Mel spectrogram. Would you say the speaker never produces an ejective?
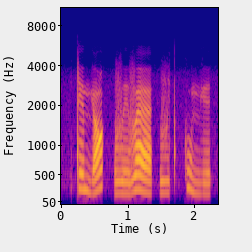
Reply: yes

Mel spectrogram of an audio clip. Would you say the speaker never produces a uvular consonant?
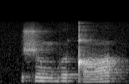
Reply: yes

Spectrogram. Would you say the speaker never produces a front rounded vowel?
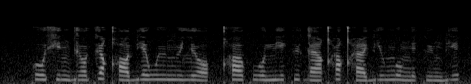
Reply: no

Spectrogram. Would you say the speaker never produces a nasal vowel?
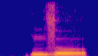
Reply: yes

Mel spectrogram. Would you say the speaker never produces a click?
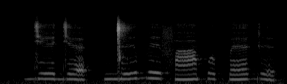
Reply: no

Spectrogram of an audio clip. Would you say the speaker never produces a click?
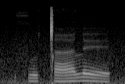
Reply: no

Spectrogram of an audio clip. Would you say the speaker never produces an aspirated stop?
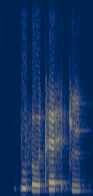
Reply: no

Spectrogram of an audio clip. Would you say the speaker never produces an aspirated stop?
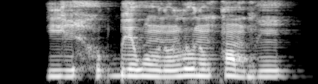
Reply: yes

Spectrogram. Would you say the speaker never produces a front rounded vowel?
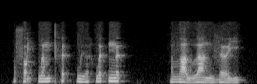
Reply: yes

